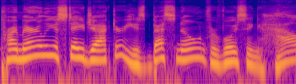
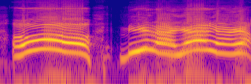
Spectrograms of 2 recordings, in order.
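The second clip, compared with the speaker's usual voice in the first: very high, loud mock yell; hammed-up excited squeal; Pee-wee shout; 12 semitones higher, 13 dB louder, slower than usual. Streamer imitates Pee-wee yelling, high and loud. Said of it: "the whole".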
